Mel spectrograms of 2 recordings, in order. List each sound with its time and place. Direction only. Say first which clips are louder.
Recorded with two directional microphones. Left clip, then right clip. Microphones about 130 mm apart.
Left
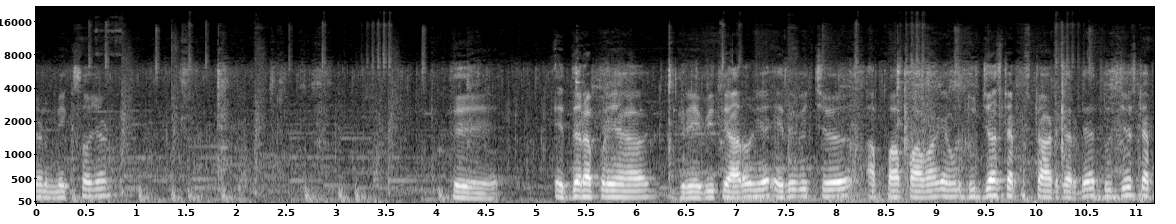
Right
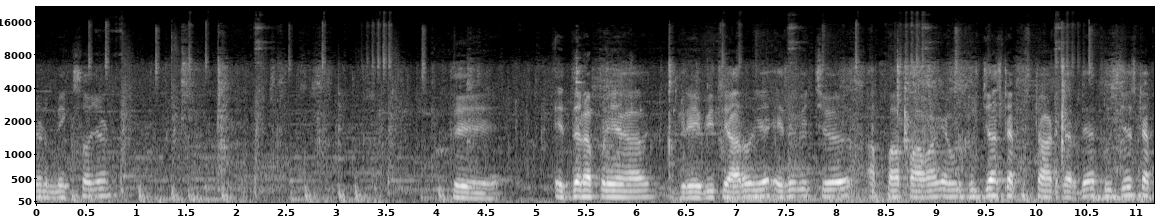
0.0 s speech: left 5 dB; 30° left (ahead or behind)
4.2 s speech: left 3 dB; 30° left (ahead or behind)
